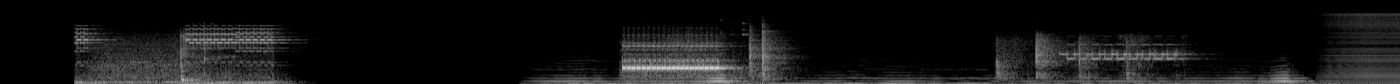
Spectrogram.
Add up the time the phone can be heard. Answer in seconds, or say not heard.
5 s.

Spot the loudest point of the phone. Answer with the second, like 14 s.
7 s.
